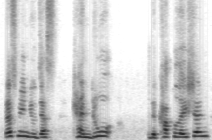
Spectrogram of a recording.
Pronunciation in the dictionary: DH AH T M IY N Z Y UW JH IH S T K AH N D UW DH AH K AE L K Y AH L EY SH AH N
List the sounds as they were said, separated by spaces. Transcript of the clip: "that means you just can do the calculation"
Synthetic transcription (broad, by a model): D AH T M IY N Y UW JH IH S K AH N D UW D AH K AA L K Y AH L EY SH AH N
